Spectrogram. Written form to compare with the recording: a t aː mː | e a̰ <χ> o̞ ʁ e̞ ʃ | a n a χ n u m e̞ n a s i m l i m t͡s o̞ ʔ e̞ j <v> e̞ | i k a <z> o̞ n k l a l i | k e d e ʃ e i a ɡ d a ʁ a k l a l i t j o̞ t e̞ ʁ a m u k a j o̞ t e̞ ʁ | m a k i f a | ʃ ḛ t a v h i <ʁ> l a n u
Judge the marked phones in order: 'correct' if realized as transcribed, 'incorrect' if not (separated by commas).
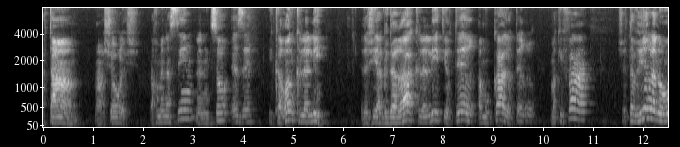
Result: incorrect, incorrect, incorrect, correct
